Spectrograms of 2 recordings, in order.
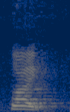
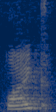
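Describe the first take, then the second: First: The word ends without a k sound. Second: The word ends with a clear k sound. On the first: "she pronounced it as like, like, without the key" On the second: "we can pronounce as like"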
